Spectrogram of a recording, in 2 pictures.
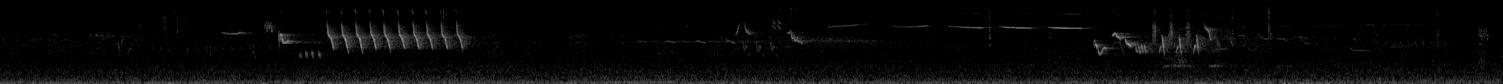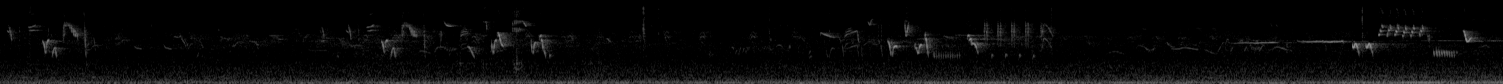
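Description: Wild birds chirping and calling, with a rapid trill about three seconds in and short scattered chirps after it.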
